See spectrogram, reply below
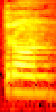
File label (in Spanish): "tron", Silabas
